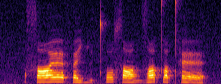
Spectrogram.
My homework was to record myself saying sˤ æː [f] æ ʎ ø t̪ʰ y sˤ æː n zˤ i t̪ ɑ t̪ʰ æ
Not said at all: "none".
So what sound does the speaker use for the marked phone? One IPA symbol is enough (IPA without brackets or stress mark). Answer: f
